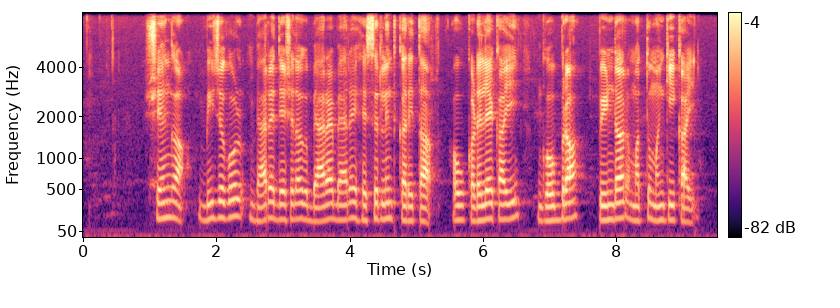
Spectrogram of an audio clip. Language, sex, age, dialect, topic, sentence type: Kannada, male, 18-24, Northeastern, agriculture, statement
